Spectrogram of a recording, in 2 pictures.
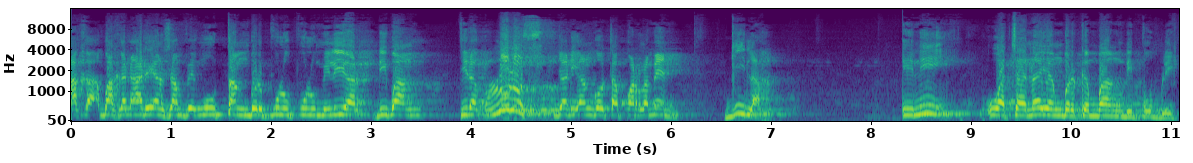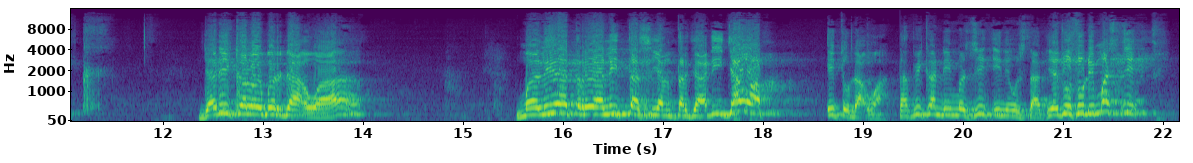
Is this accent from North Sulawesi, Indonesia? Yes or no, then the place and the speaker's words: yes; Manado, North Sulawesi, Indonesia; Saya orang Manado, orang Sulawesi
